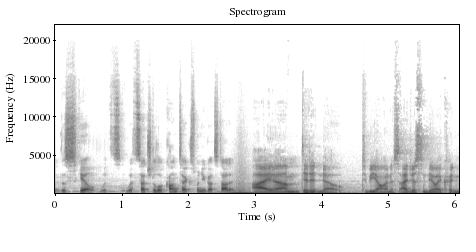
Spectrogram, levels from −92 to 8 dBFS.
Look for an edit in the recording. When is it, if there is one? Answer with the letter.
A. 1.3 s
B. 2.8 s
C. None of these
B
